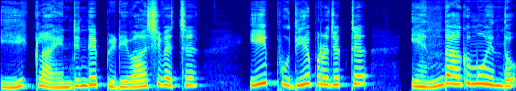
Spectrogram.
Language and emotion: Malayalam, fearful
